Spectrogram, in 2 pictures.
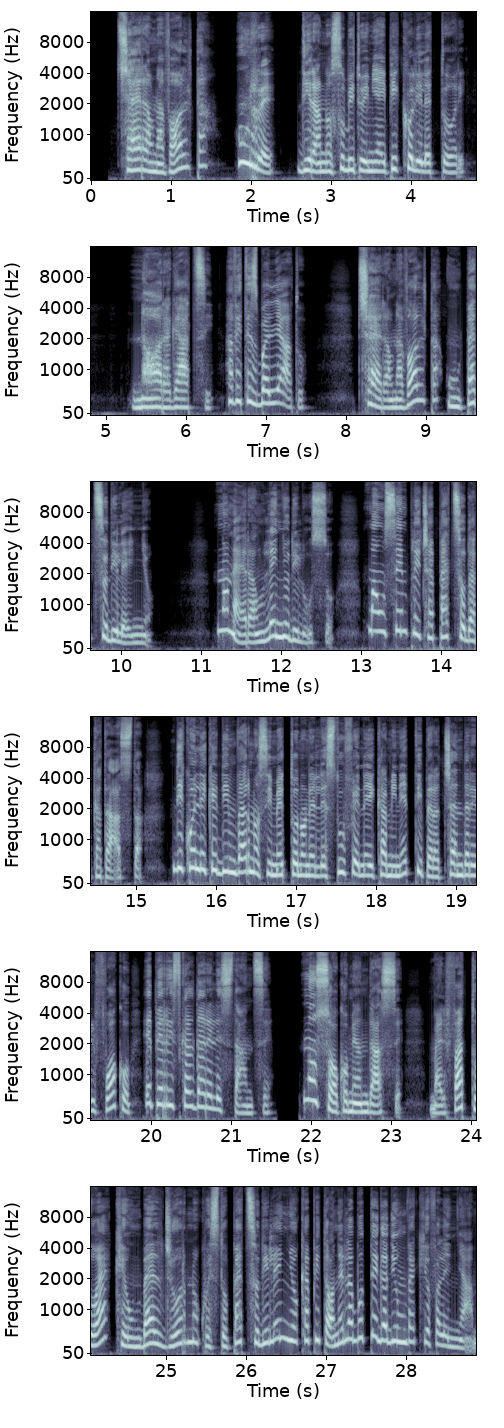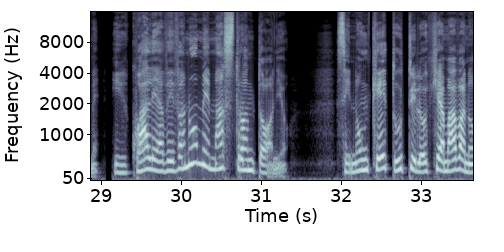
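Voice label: Italian, Audiobook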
